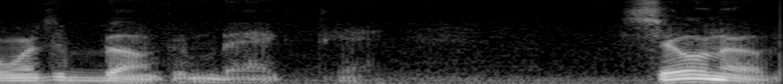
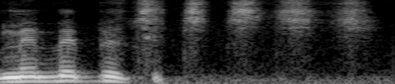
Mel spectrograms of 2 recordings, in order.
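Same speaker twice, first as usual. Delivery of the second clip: stammering; 7 semitones higher than usual. Acted. Boy stammering on Charlie.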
